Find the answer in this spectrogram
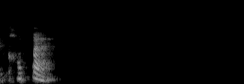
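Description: A voice speaking briefly in Thai, cut off about half a second in, then dead silence.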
